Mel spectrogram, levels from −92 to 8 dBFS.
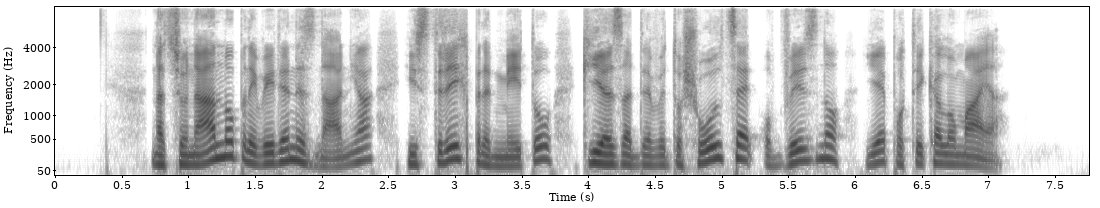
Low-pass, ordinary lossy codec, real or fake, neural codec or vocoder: none; none; fake; codec, 16 kHz, 1 kbps, X-Codec, HuBERT features, trained on LibriSpeech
